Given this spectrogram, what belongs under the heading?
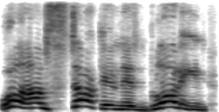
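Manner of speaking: high, slow, wailing complaint; exasperated imitation. Man stuck in the tub complains, exasperated. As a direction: drag out each word in mock exasperation.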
